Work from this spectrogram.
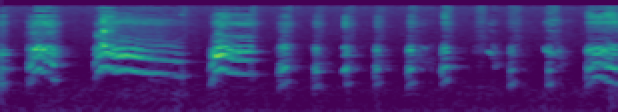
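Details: Whimpering Bulloxer mixed-breed dog: a few drawn-out, wavering whines followed by a string of short, evenly spaced yelps, ending on another longer whine.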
